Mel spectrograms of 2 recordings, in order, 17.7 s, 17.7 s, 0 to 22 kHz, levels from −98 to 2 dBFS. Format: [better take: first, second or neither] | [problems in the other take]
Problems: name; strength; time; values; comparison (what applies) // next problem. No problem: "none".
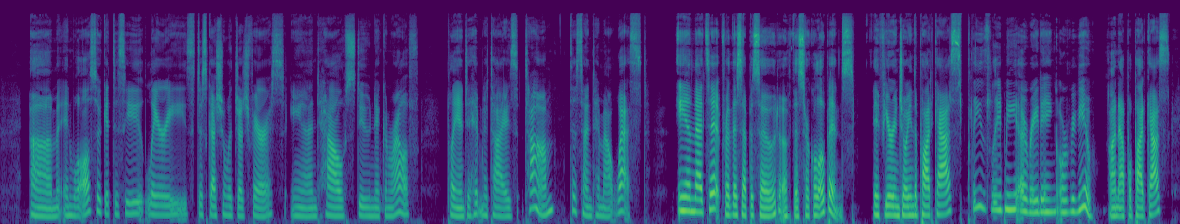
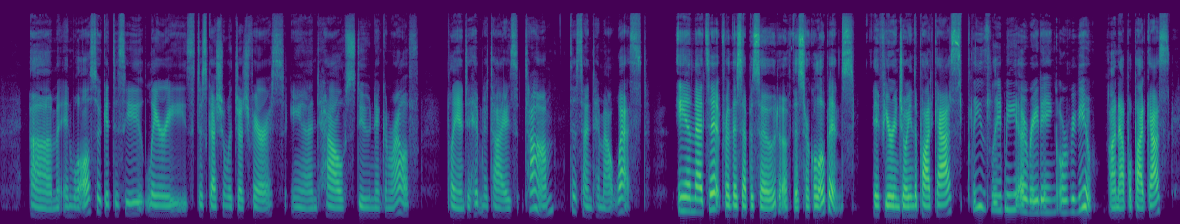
first | thin; very; fading below 350 Hz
